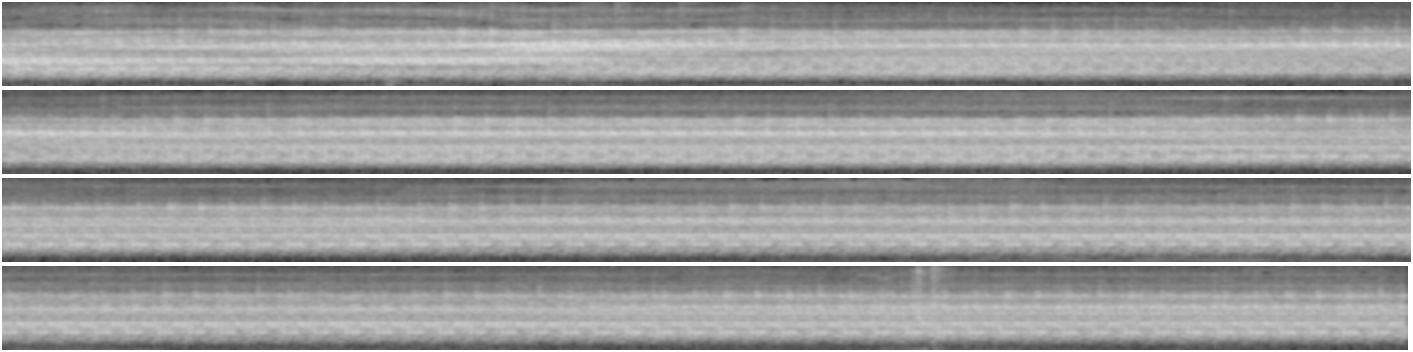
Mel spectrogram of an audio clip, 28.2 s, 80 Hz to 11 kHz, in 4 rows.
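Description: A custom 1/16-scale RC M35A2 6x6 wrecker truck running, giving a steady, unbroken truck-like engine drone that holds level throughout.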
